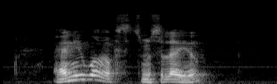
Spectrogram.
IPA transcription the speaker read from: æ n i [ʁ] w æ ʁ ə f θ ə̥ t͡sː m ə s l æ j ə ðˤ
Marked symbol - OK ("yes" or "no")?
no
